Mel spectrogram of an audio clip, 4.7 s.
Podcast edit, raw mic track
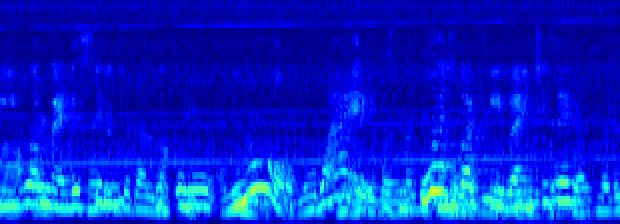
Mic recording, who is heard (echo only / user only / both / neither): both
